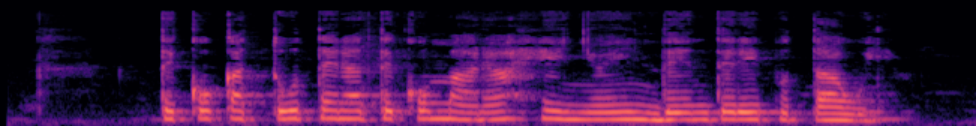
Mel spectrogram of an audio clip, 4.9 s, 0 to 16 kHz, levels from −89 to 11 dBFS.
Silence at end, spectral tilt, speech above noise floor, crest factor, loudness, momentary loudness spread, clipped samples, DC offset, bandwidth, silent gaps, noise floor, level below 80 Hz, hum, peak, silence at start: 0.4 s; -7 dB/octave; 37 dB; 16 dB; -23 LUFS; 5 LU; under 0.1%; under 0.1%; 11.5 kHz; none; -59 dBFS; -60 dBFS; none; -8 dBFS; 0.8 s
